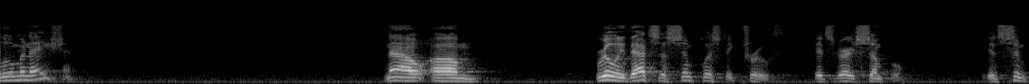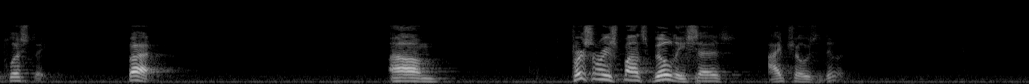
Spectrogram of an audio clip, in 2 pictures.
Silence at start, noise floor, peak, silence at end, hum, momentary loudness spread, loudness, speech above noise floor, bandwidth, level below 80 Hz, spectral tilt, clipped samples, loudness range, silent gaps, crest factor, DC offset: 0 s; -61 dBFS; -8 dBFS; 1.9 s; none; 23 LU; -27 LUFS; 34 dB; 6.6 kHz; -72 dBFS; -5.5 dB/octave; under 0.1%; 10 LU; none; 22 dB; under 0.1%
